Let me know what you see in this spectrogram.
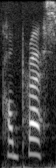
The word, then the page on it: compress: English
